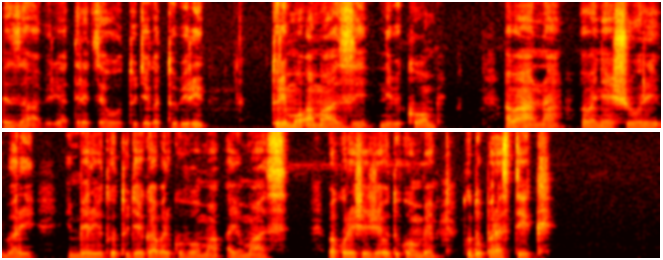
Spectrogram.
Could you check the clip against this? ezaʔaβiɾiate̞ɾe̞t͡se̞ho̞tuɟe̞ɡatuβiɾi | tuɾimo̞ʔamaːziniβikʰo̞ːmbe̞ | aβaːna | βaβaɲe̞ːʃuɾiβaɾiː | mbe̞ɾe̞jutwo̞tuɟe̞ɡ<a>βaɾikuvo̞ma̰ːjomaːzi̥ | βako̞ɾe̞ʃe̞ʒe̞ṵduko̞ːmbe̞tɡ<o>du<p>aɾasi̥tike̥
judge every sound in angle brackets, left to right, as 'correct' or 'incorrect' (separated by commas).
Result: correct, incorrect, correct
